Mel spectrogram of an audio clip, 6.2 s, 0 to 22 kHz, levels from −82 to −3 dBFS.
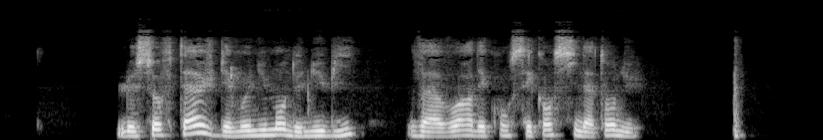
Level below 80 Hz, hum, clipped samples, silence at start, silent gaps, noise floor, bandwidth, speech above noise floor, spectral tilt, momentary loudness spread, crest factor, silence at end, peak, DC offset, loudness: -54 dBFS; none; under 0.1%; 0.9 s; none; -77 dBFS; 9.4 kHz; 63 dB; -6 dB/octave; 18 LU; 16 dB; 0.6 s; 0 dBFS; under 0.1%; -15 LUFS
